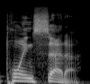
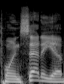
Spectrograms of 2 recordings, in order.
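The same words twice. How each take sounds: First: The ending is said without an 'ee' sound. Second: The ending is said with an 'ee' sound. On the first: This is how most people say it. "Most people say poinsettia" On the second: Every letter in the word is pronounced. "there's an extra I in there that no one pronounces"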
